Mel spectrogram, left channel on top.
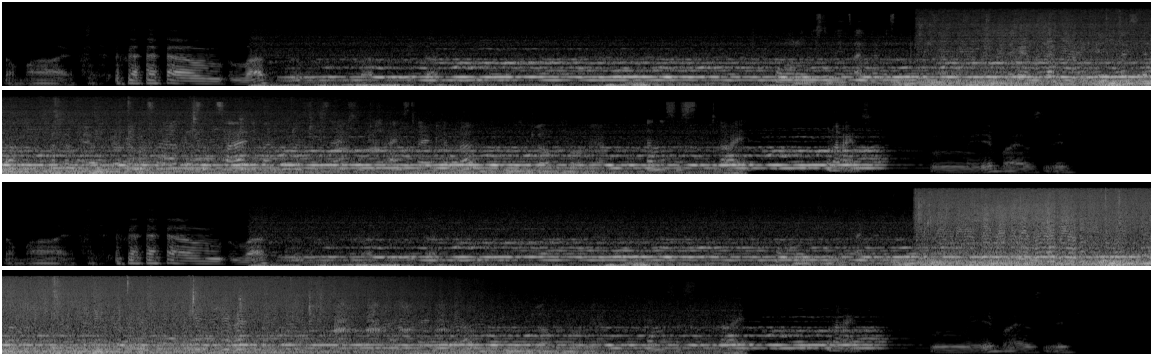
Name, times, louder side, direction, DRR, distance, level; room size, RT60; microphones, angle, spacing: voice 1, 0.0-5.3 10.0-10.6 11.3-11.7 12.0-13.2 16.6-17.6 20.8-22.3, left 2 dB, 15° left, 0.9 m, -44 dB
sound 1, 2.5-18.9, equal, 35° right, 0.9 m, -37 dB
sound 2, 2.8-20.3, left 4 dB, 35° left, 0.4 m, -33 dB
voice 2, 7.7-10.2 10.5-16.3 17.9-19.0 19.7-20.2, left 5 dB, 90° left, 0.5 m, -41 dB
sound 3, 9.1-16.7, right 6 dB, 80° right, 0.4 m, -33 dB
2.6 x 2.5 x 2.4 m
head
